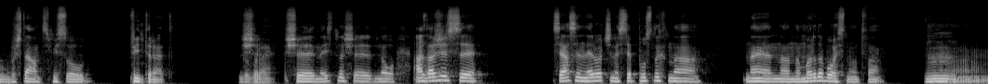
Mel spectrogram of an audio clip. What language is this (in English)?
Bulgarian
